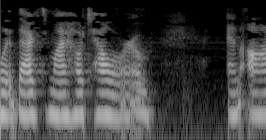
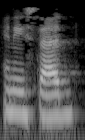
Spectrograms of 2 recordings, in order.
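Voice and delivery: usual speaking voice

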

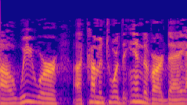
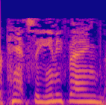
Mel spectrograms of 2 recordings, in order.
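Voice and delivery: normal talking voice

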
